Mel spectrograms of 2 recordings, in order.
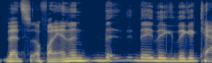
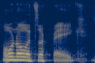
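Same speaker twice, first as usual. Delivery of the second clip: higher put-on voice of a fussy father; hammed-up old professor; 8 semitones higher than usual. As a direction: play the dismayed old scholar, pitched up. Retelling Henry Jones in the scene.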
